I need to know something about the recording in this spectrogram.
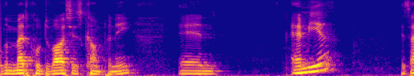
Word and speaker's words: EMEA: like to call them medical devices company in emir is that how you pronounce it yep what's the emea stand for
